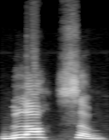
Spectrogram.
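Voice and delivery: "Blossom" with short open o, BLOSS-um; correct pronunciation. Shown as a demonstration. Teacher saying it for children to echo, correct "Blossom". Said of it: "Say after me".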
